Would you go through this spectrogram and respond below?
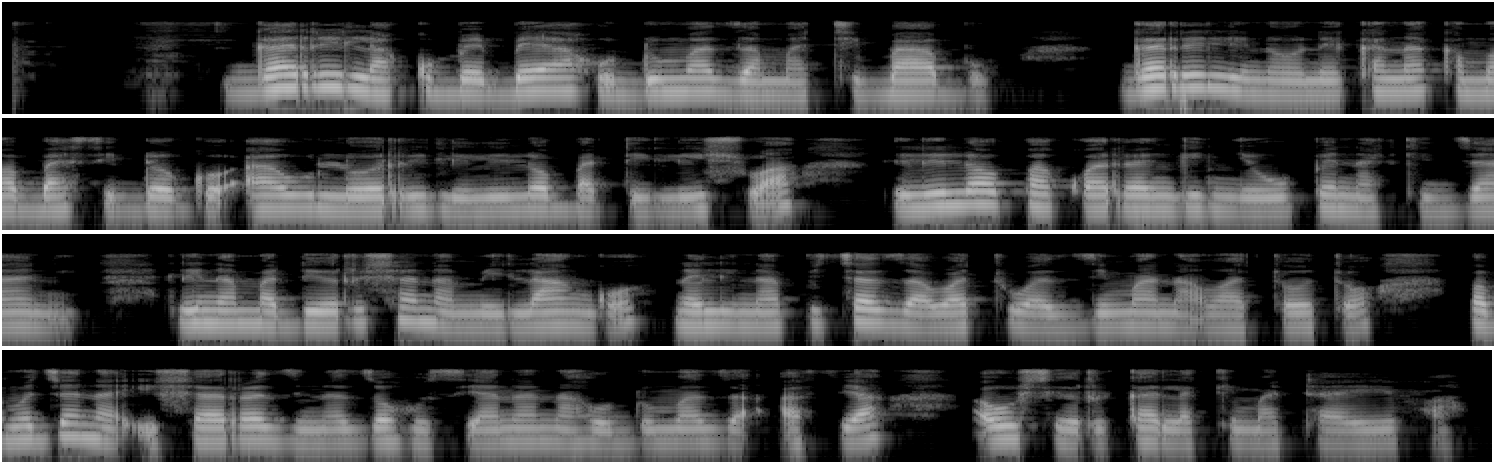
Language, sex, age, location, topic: Swahili, female, 18-24, Nairobi, health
